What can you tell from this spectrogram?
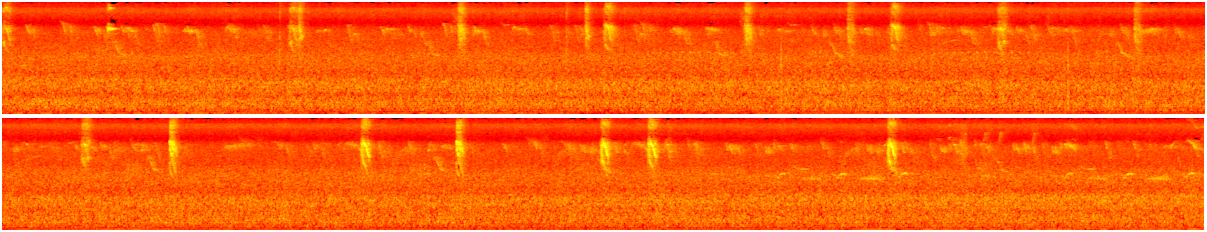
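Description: Steady rush of a flowing river, with short high bird chirps every second or two, a handful of louder ones in the second half.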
